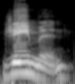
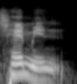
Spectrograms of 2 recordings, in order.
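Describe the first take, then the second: First: The name is read with an English pronunciation. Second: The name is said with a Korean pronunciation. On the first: The speaker calls it wrong. "how would you read it?" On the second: The speaker calls it right. "now that I'm going to change this to my Korean tongue"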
